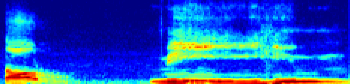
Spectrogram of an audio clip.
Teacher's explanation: তার, ঠিক আছে। সিফাত হলো যখন তুমি তার বলবা, সঙ্গে সঙ্গে যেহেতু র সাকিনের ডানে জবর, সঙ্গে সঙ্গে মুখটা গোল করে দিতে হবে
